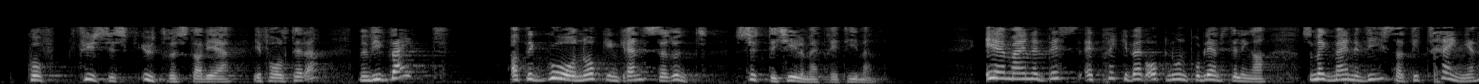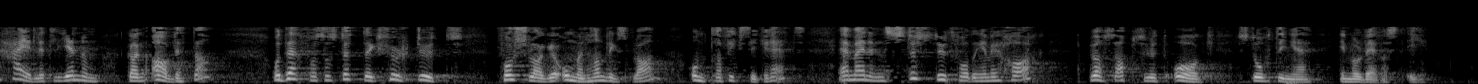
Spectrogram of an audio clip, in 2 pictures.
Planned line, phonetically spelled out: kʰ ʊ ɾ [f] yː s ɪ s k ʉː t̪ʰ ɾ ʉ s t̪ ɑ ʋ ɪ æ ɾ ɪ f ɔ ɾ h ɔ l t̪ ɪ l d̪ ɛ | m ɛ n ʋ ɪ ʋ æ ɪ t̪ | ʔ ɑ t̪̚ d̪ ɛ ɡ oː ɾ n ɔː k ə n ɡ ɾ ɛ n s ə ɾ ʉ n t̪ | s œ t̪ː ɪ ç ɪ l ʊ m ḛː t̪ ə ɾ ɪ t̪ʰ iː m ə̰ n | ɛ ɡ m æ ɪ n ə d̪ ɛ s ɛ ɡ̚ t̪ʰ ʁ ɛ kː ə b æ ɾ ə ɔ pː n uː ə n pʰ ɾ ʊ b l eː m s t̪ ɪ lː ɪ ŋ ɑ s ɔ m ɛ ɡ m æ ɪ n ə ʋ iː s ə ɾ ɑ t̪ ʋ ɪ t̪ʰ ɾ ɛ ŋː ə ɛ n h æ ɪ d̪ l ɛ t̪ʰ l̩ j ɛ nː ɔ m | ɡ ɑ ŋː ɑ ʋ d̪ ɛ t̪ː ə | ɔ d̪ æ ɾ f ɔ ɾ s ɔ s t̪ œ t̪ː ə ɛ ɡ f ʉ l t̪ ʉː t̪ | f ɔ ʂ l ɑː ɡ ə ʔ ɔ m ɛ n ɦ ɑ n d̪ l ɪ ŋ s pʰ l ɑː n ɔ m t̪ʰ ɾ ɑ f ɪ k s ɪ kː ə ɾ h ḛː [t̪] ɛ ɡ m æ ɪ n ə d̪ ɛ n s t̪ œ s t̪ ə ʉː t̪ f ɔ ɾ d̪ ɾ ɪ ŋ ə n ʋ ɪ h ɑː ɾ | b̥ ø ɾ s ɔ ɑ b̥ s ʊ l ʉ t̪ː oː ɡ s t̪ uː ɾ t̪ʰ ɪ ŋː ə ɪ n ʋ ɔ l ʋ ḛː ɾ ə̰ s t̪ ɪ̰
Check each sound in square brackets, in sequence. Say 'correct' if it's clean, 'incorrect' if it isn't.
correct, correct

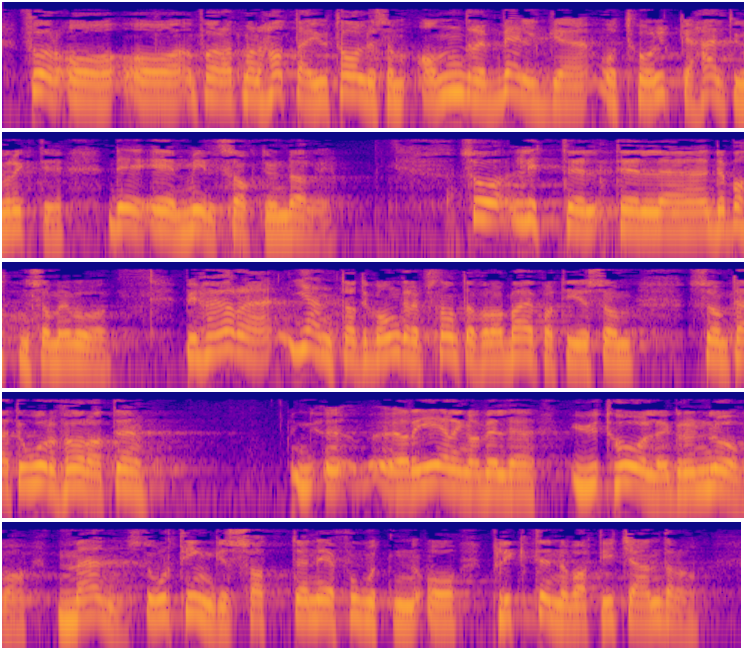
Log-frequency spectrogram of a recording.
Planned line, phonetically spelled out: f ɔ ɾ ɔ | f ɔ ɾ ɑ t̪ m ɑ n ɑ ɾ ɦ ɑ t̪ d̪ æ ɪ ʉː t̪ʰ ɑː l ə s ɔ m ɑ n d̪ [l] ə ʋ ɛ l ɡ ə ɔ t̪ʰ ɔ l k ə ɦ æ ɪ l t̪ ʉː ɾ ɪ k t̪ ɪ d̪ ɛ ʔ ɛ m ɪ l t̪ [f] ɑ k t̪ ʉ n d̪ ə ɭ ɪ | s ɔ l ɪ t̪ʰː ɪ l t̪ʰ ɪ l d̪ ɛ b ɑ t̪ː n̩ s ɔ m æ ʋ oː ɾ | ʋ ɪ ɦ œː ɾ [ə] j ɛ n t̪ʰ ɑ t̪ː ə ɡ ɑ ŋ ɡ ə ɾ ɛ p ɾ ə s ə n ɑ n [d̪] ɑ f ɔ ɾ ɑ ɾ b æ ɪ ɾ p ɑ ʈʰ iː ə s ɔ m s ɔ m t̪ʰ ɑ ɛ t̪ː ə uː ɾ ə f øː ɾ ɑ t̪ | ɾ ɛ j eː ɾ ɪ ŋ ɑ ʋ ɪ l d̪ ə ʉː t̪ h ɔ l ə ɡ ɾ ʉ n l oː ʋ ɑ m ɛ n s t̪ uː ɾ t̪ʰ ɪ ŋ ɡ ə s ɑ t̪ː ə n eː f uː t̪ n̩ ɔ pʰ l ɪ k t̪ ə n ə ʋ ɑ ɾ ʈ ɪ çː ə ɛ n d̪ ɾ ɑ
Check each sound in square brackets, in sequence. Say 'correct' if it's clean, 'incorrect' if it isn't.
incorrect, incorrect, correct, incorrect

